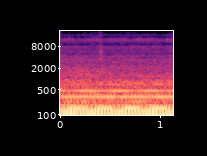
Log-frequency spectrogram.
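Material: Nothing is struck.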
